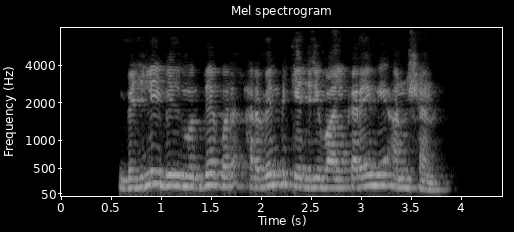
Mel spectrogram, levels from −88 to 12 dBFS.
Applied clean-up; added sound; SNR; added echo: neural mask model Resemble Enhance denoiser.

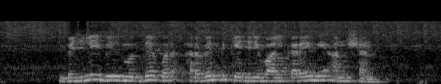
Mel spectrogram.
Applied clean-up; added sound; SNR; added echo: none; Ratchet, pawl; 13 dB; none.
